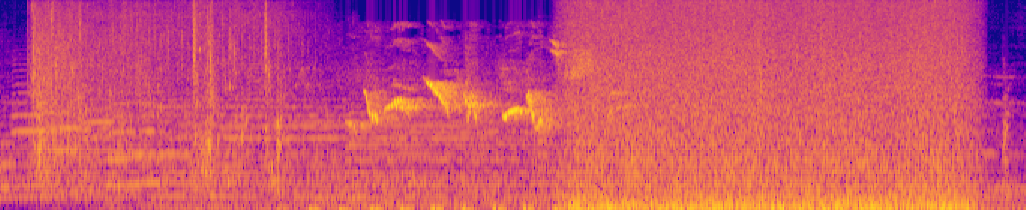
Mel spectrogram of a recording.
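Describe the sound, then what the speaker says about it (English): Scattered forest bird chirps and calls ring out over a steady rushing hiss, a few tweets at a time, then broadband noise swells and cuts off. "Bird calls appear one by one, not loud, measured."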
